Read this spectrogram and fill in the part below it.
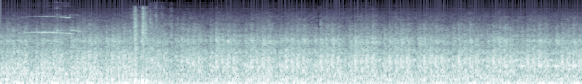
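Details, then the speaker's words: Old Peterbilt truck diesel, cold start after replacing the leveling valve, first checking the ABS: lumpy low clatter at idle with an air hiss at the start; warming up, smokes a little when cold, leaky injector suspected but unconfirmed. "Warming up. Smokes a little bit when it's cold."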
